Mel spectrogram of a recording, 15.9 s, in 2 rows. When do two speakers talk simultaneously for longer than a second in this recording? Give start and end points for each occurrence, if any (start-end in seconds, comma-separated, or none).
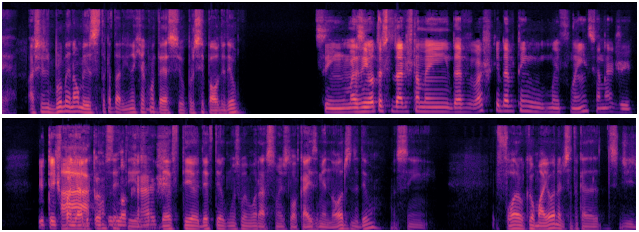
8.7-10.1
